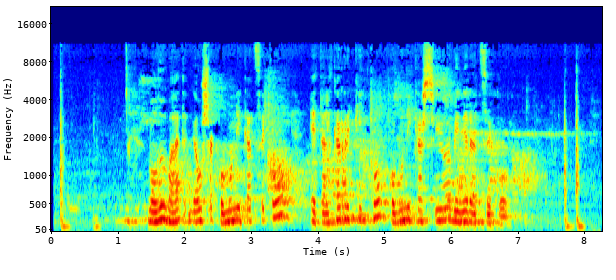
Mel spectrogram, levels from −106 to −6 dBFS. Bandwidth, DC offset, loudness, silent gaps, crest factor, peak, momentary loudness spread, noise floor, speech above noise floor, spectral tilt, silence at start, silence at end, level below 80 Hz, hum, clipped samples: 11.5 kHz; under 0.1%; -20 LUFS; none; 18 dB; -4 dBFS; 18 LU; -44 dBFS; 25 dB; -6 dB/octave; 0.15 s; 0.25 s; -50 dBFS; none; under 0.1%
